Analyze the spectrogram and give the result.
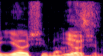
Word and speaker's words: Iosivas: Do we have a pronunciation guide on Charlie Jones? Yeah, Iosivas. – Which says, obviously, Yoshi Voss.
